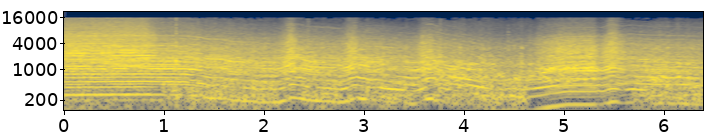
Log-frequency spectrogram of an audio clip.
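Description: A race car engine drops and revs up and down while slowing for corners.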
